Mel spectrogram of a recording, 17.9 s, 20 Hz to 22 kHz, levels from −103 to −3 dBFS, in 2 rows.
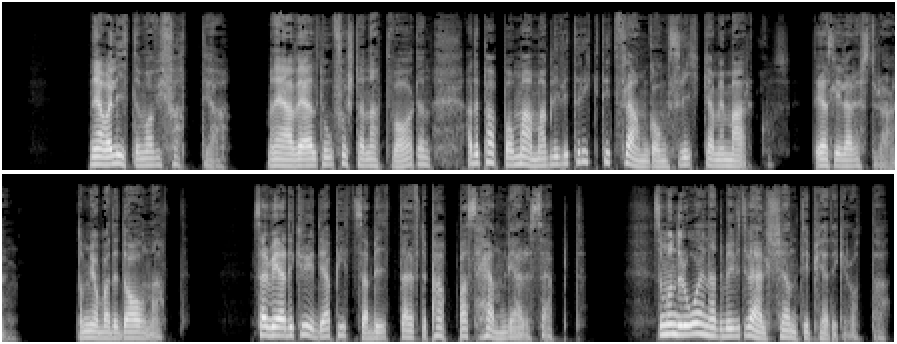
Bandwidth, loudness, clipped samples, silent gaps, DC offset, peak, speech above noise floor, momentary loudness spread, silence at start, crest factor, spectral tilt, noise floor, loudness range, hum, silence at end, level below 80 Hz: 16.5 kHz; -21 LUFS; under 0.1%; none; under 0.1%; -2 dBFS; over 69 dB; 19 LU; 0.9 s; 20 dB; -5 dB/octave; under -90 dBFS; 5 LU; none; 0.1 s; -60 dBFS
